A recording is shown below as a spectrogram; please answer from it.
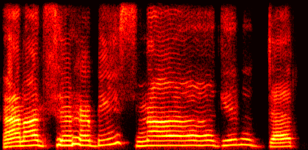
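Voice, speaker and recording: A woman's voice: high-pitched, slow, a bit bright, no echo. A woman singing an unaccompanied sea shanty over a video call, holding out long notes. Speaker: folk singer.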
